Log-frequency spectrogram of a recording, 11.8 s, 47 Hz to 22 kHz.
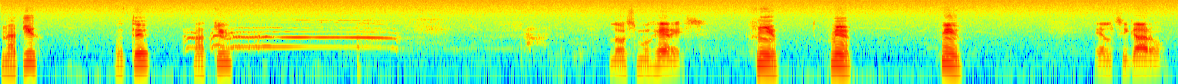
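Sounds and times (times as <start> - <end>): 
speech: 0.0 - 0.5, 1.2 - 2.4, 6.1 - 8.6, 9.4 - 9.7, 10.9 - 11.7
noise: 0.0 - 11.7
rooster crowing: 1.6 - 5.8.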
